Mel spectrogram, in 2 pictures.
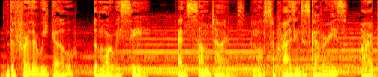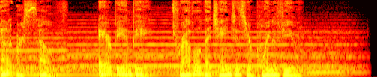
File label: Streaming Ad thoughtful ethereal male natural real commercial; Thoughtful, Inspirational, Discovery; AirBnb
